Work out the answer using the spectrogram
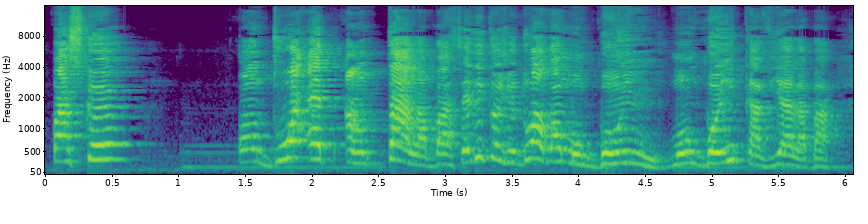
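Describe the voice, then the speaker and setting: A woman with a high voice hosts a live call-in advice show. She talks bluntly and repeats her points, calling her listeners by pet names. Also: lively intonation, moderate pace, fairly bright tone. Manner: blunt, repetitive, affectionate terms.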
